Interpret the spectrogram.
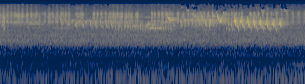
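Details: Parent house wrens coaxing the last two of five nestlings out of a nest box. Soft scratchy notes build into a loud, rapid, even trill of about ten high notes near the end.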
